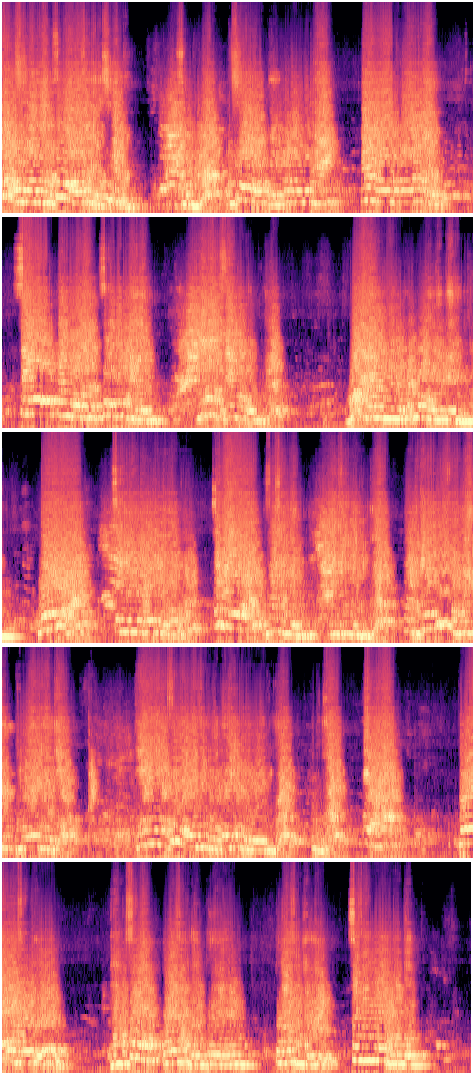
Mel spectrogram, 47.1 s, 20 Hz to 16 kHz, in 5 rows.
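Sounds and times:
man speaking into microphone: 0:00.0 - 0:15.2, 0:16.2 - 0:36.6, 0:37.2 - 0:46.7.

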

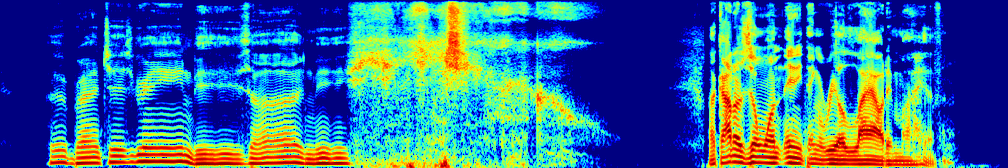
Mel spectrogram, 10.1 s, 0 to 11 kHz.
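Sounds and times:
man exhaling breathily: 0:03.5 - 0:07.0
short intake of breath: 0:03.5 - 0:07.1.

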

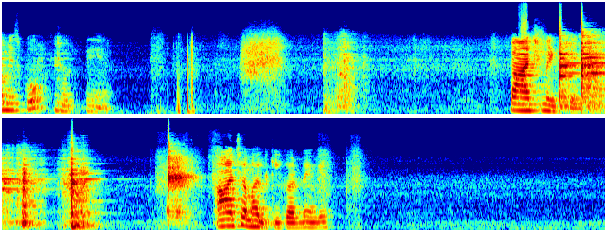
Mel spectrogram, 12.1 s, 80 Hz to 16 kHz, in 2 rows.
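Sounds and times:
short scraping rub: 0:02.4 - 0:02.9.

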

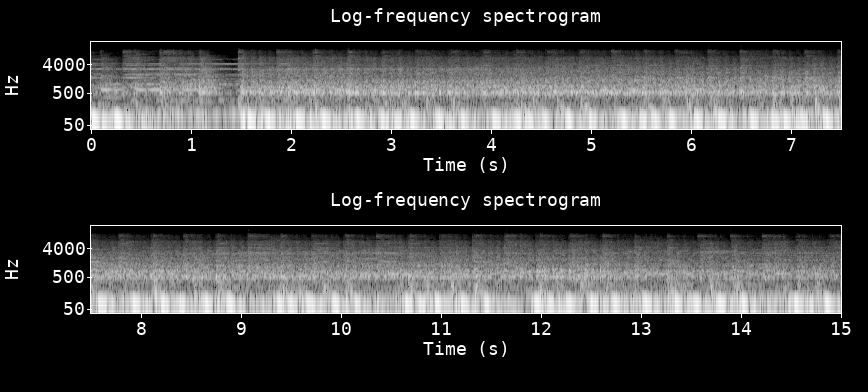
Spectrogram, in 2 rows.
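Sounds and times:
loud drumming through sound system: 0:00.0 - 0:15.0.

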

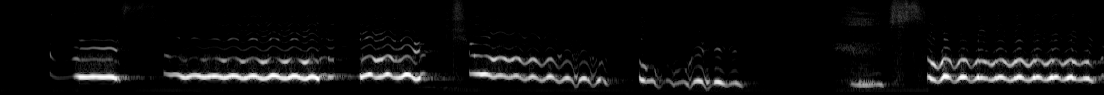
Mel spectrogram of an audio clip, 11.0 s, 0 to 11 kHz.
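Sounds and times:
woman singing with vibrato: 0:00.5 - 0:07.5, 0:08.8 - 0:11.0.

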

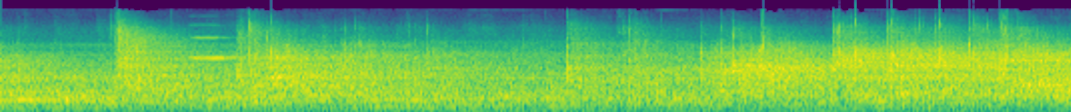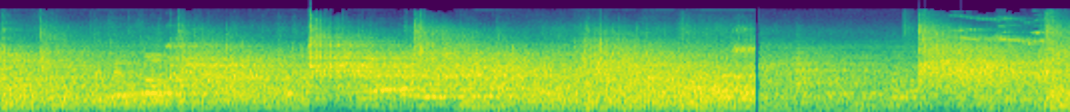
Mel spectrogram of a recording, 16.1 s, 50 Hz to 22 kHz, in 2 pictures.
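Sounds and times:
sticks clacking and striking ball: 0:04.2 - 0:08.6, 0:09.3 - 0:12.9.

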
